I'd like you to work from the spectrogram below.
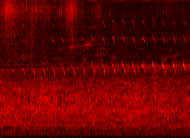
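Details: Osprey at Barr Lake in Brighton, Colorado: after a noisy start, a steady run of short, clipped, whistled chirps, each slightly down-slurred, repeated several times a second, over constant broad rumbling background noise.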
